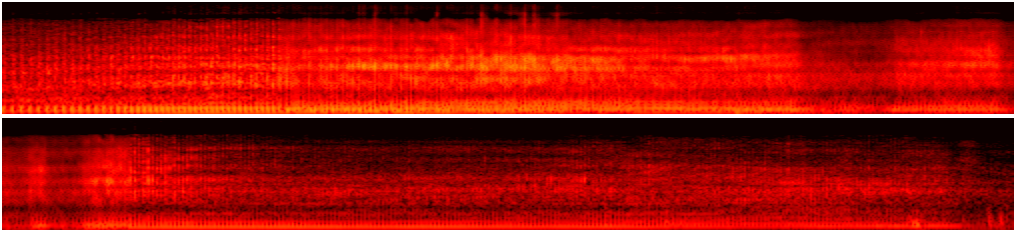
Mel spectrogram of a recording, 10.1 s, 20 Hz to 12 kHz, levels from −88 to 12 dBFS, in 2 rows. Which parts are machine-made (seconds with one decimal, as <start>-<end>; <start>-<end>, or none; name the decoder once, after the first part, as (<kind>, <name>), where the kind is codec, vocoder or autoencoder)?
1.4-5.7 (vocoder, Vocos)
